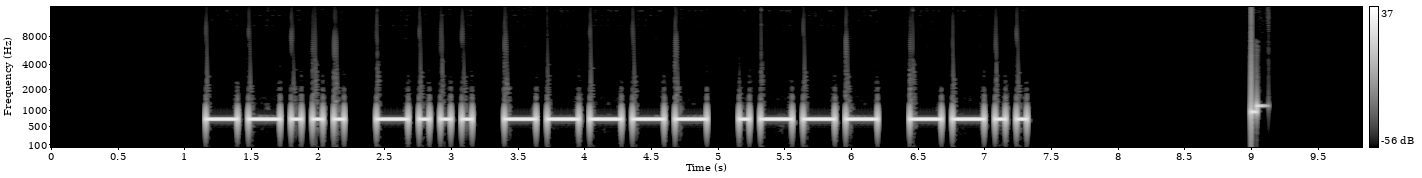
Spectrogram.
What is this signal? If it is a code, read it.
Morse code, heard as a keyed tone, about 15 wpm, 700 Hz. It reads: 7B0JZ
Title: Code Groups - 5 Letter:Numbers - 15wpm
